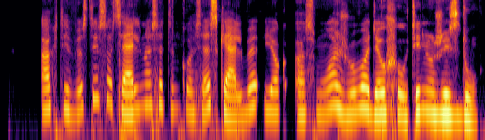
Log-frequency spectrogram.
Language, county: Lithuanian, Vilnius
